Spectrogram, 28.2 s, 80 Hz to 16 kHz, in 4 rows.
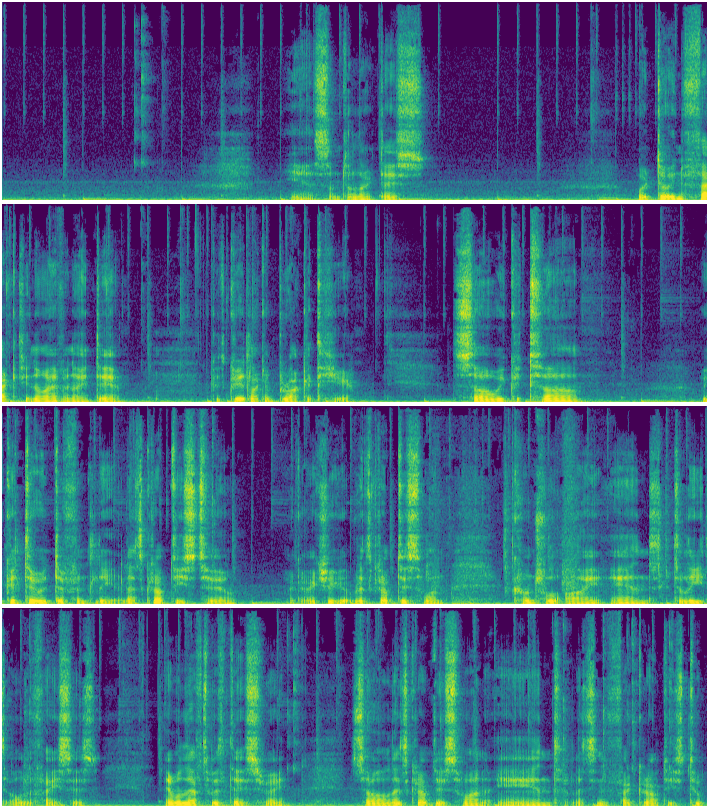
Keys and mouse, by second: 1.5-5.8 middle drag, 6.2 middle click, 7.4 middle click, 8.3-8.7 middle drag, 9.0 middle click, 9.8-10.7 drag, 14.0 Tab, 15.7 click, 17.0 middle click, 18.9 ctrl+i, 20.5 x, 22.7 middle click, 23.1 Tab, 23.7 click, 24.4 middle click, 24.8 click, 25.7 click, 26.4 Tab, 27.0-27.8 shift+middle drag.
